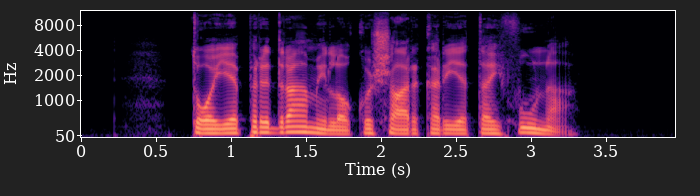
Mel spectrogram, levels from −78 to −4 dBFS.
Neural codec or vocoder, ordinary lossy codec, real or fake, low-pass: none; none; real; none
